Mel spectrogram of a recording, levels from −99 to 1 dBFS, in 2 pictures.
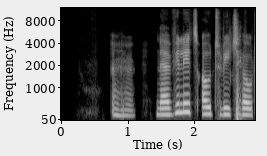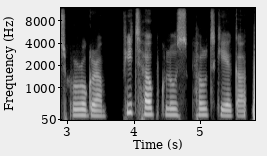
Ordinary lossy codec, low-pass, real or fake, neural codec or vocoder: none; none; fake; codec, 24 kHz, 0.9 kbps, WavTokenizer, medium speech release version 2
